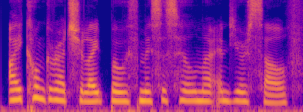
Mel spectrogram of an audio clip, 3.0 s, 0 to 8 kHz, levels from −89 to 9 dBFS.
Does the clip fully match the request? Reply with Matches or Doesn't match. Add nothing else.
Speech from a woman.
Matches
